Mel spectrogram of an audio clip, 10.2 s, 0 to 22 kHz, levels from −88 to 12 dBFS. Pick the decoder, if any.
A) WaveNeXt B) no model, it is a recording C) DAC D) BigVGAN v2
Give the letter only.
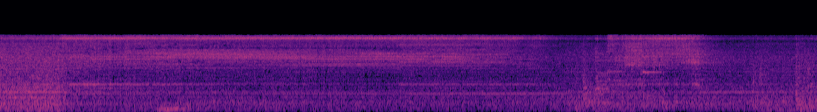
A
